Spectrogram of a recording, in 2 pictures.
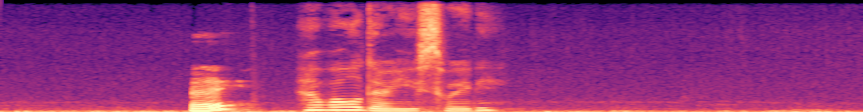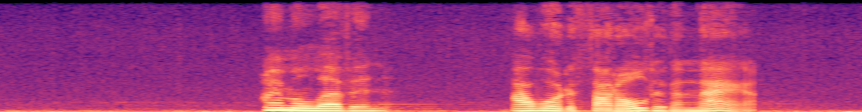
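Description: A woman speaks calmly and quietly, in short phrases.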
